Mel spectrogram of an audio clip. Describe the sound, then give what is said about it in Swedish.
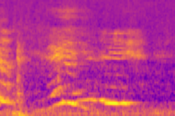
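A young girl wails and cries in one drawn-out, wavering scream, fairly faint, with low background rumble underneath. “Därför nu skriker hon.”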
